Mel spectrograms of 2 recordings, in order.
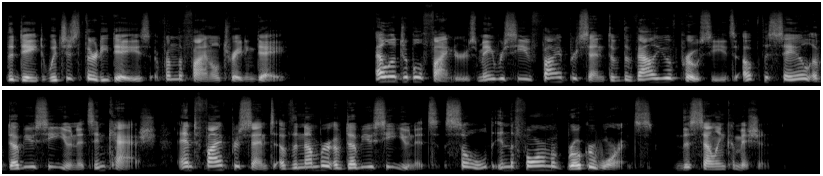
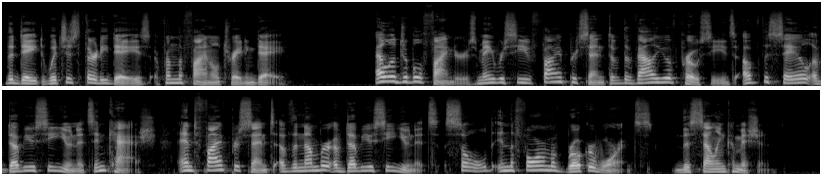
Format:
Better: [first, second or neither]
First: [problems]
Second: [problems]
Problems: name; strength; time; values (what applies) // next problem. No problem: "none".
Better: second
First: thin; somewhat; fading below 300 Hz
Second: none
